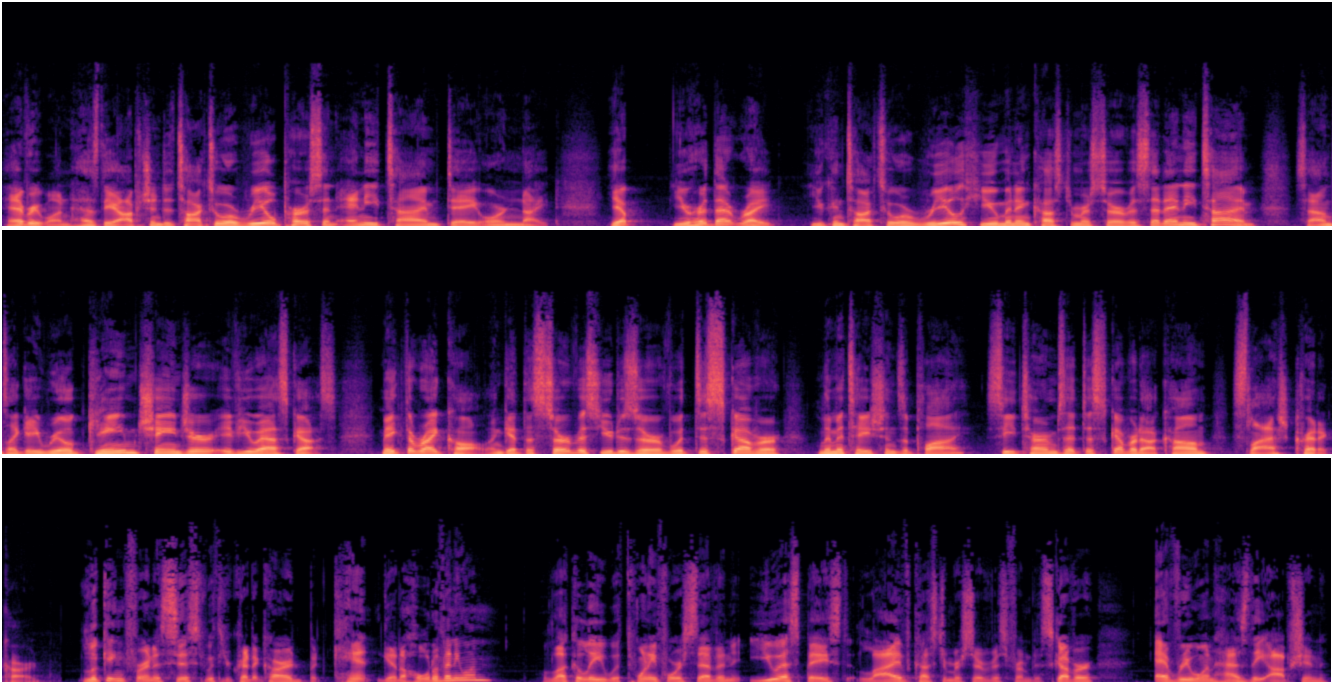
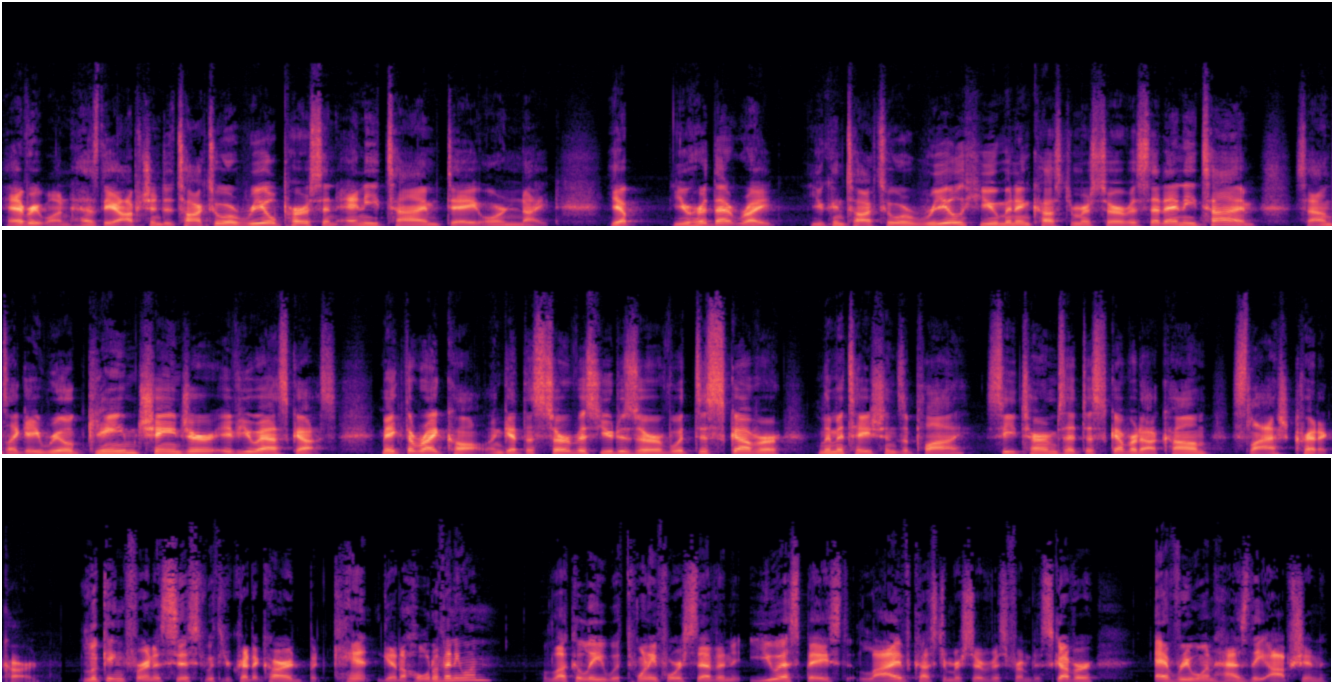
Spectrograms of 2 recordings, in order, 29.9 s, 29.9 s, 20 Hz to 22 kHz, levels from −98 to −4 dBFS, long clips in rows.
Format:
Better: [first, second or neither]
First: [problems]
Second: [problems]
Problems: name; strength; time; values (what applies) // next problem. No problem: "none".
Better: first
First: none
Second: thin; somewhat; fading below 850 Hz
